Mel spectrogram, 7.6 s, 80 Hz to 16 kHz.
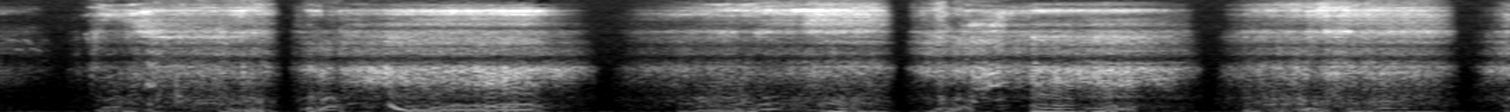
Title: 2019/4/2 ツイキャス お姉さん いびき/sleep stream snoring girl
